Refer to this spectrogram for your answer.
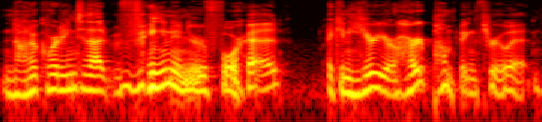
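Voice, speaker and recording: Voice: medium pitch, normal speed, vocal fry, slight background noise. Sarcastic, campy comedic commentator. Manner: sarcastic, snarky, camp deadpan jokes. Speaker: video essayist and commentator.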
